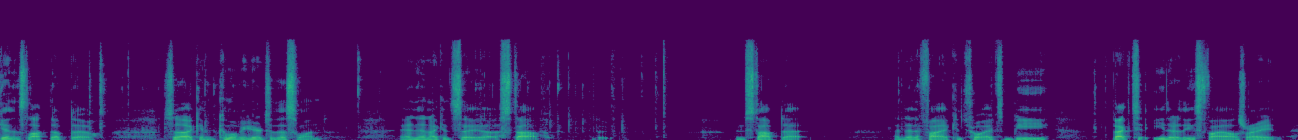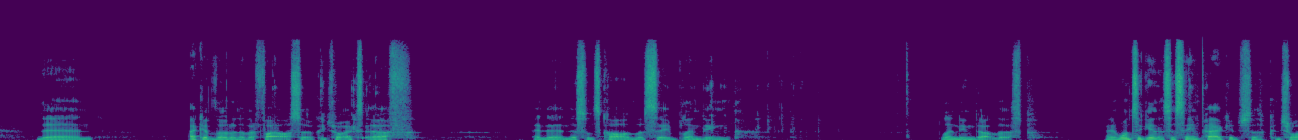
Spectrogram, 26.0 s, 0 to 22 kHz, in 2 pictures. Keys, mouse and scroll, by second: 0.7 Return, 4.0 (, 6.4 Return, 10.8 Return, 16.3 ctrl+f, 19.6-21.1 typing, 21.9 Return.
